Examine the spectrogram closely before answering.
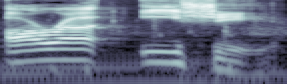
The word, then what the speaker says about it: Araishi: araishi which okay so you guys did clarify it's pronounced Aura ishi I think all right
